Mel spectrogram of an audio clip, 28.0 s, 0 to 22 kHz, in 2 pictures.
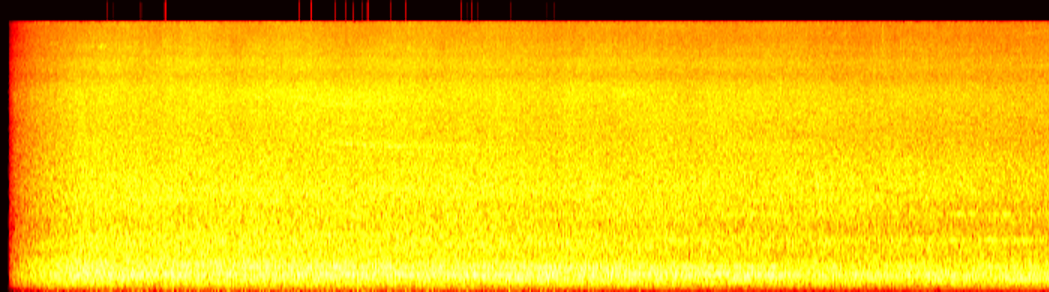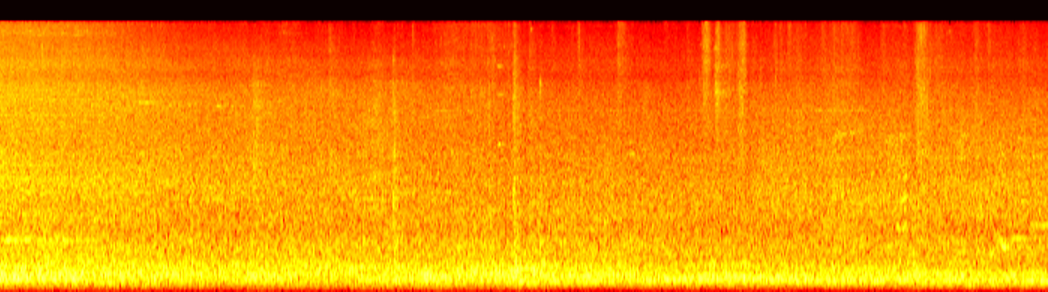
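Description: Montreal Metro MR-63 rubber-tyred subway train running through the station, a loud rumble with a steady motor hum. It eases off over several seconds about halfway through and then stays lower with a few light clicks.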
